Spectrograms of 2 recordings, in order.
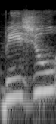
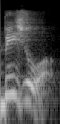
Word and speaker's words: bijou: Some people pronounce it bijou and bijou.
